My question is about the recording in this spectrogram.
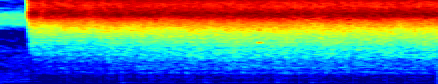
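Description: Ground wet spice paste dropped into hot oil in a kadhai: a loud sizzle starts suddenly a moment in and holds steady as the paste's water boils off in the oil.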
